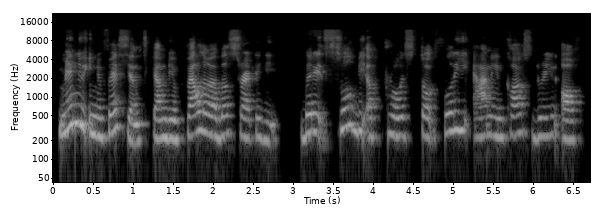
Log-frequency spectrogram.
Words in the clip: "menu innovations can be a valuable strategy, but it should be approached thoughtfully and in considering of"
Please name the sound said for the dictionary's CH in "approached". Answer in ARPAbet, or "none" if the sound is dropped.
CH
